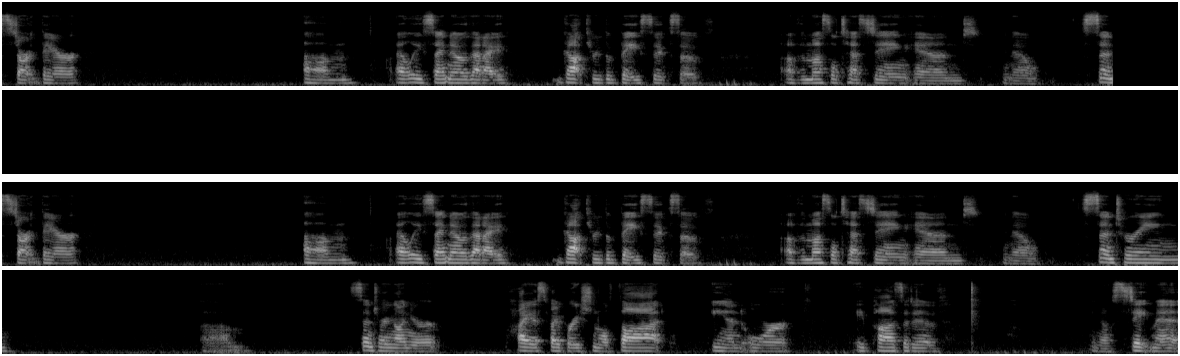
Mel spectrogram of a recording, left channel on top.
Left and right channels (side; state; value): left; drops out; at 11.2 s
